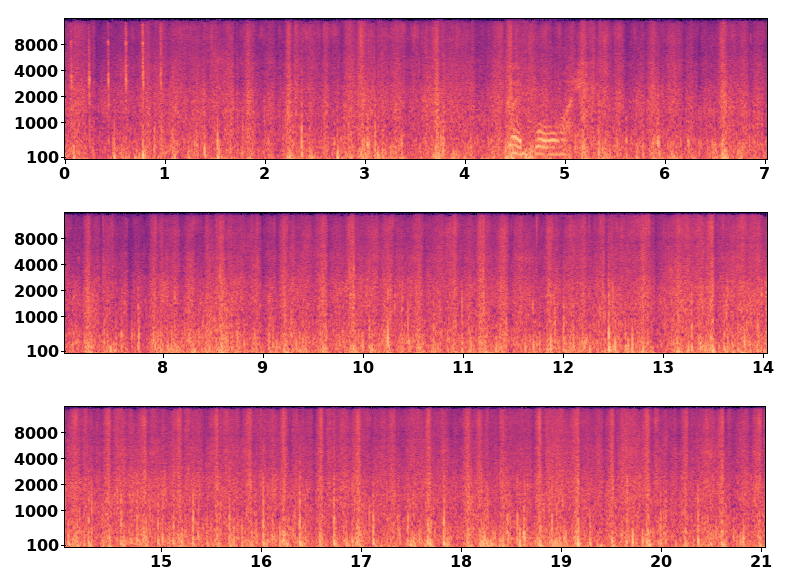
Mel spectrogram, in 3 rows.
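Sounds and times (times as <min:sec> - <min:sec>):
horse hoofbeats on wet grass: 0:00.0 - 0:21.0
wind buffeting microphone: 0:00.0 - 0:21.0.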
